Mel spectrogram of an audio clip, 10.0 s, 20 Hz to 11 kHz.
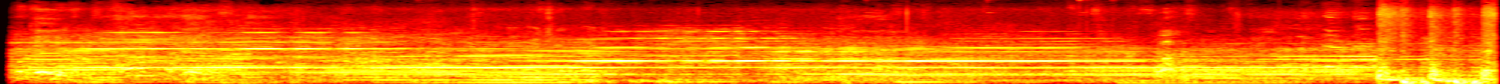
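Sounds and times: bass guitar: 0.1 - 10.0
electric guitar chords: 0.1 - 10.0.

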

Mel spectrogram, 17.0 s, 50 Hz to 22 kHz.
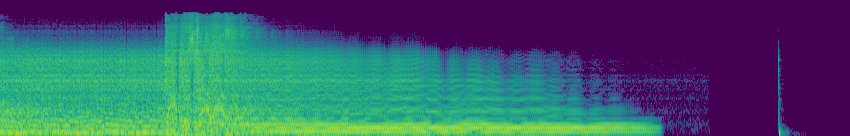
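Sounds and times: distorted electric guitar chord: 0.0 - 13.2.

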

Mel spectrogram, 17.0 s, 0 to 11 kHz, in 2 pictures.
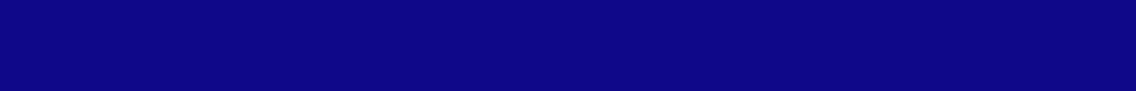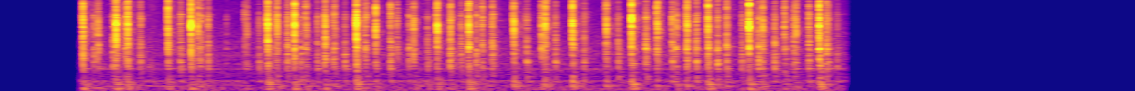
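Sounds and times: rapid irregular clicking: 9.2 - 14.9.

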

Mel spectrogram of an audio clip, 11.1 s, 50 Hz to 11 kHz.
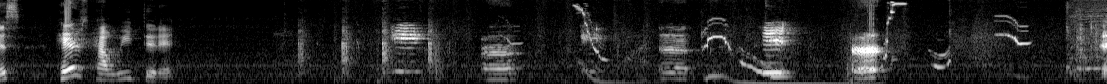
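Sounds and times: man making high-pitched squeaks: 4.8 - 11.0.

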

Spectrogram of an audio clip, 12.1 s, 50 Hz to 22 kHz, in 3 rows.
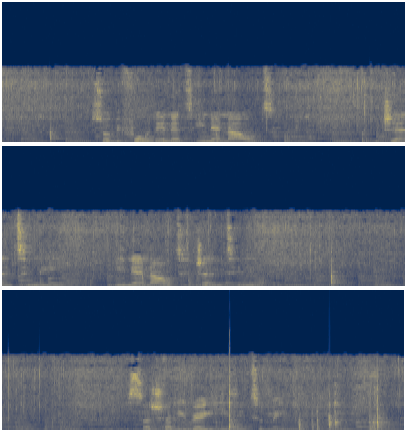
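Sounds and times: spatula stirring in a pan: 0.0 - 12.0
spatula knocking against pan: 0.4 - 0.7, 7.3 - 7.6, 10.2 - 12.0.

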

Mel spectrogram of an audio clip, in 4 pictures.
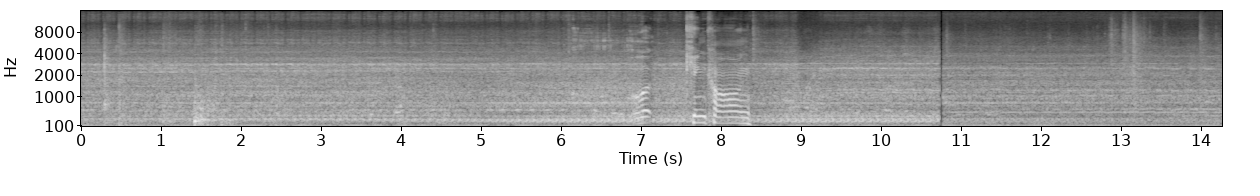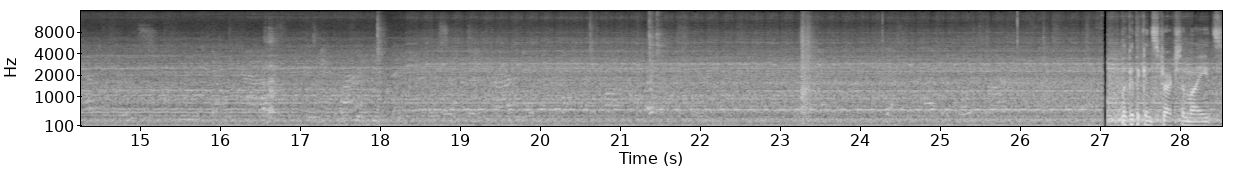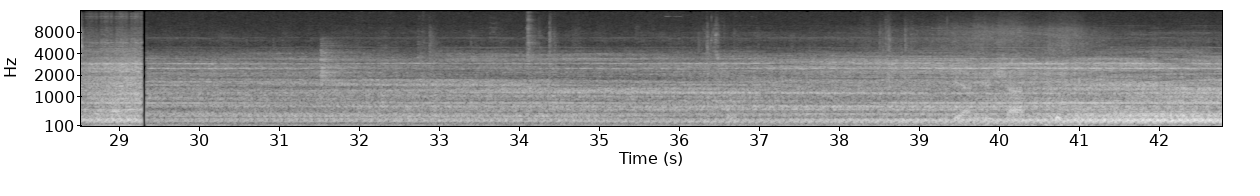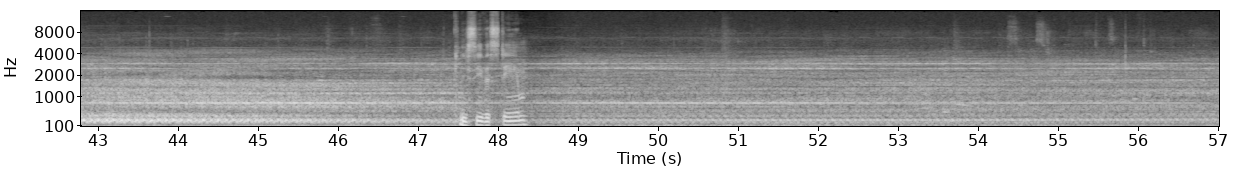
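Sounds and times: model train mechanical hum: 0.0 - 57.0.

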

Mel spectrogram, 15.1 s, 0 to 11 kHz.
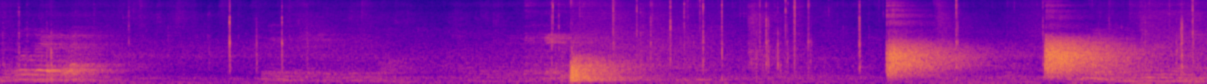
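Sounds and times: heavy ball impacts: 7.1 - 8.0, 11.1 - 14.2.

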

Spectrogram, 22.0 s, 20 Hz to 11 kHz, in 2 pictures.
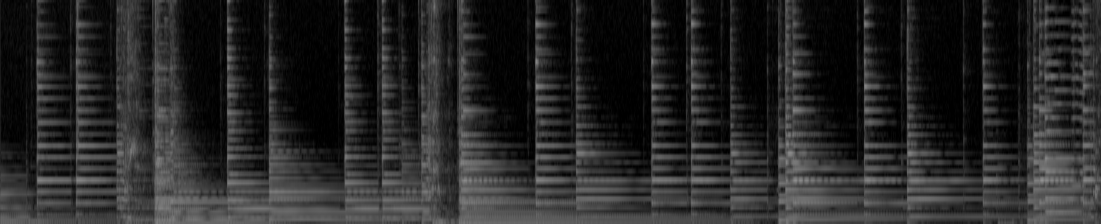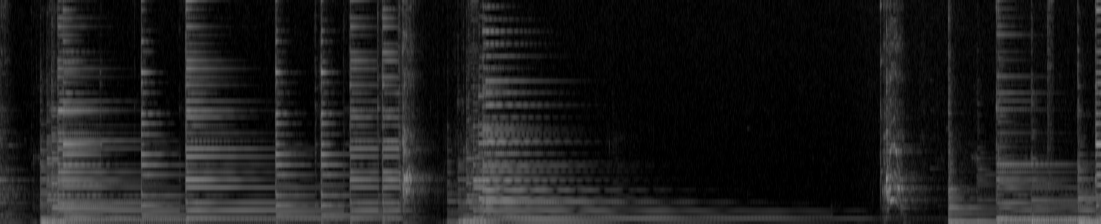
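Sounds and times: acoustic guitar strumming chords: 0.0 - 22.0.

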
